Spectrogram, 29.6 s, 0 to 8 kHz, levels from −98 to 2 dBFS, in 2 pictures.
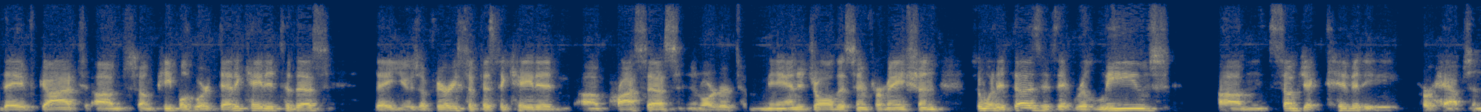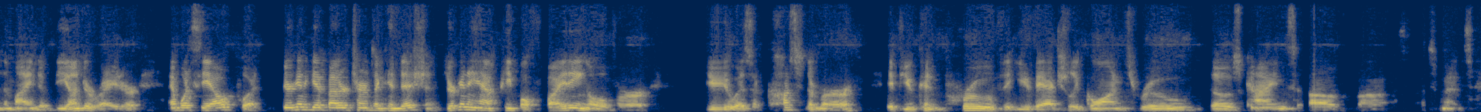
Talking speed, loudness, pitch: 155 wpm, -20 LUFS, 115 Hz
